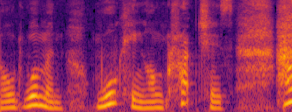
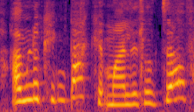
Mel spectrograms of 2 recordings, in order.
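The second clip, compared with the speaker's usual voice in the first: put-on higher, quick little boy voice; a child explaining eagerly, higher and fast; boy Hansel; 10 semitones higher, faster than usual. Hansel tells his father, high quick boy.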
